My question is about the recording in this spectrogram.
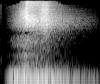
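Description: Whoosh sound effect of the euronews closing logo ident: a sudden rushing swoosh over a deep pulsing rumble. It starts abruptly, peaks about half a second in and fades away near the end.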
